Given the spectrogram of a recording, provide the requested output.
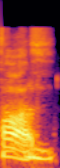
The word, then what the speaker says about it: horse: It's horse. It's a horse. Horse. R is silent.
